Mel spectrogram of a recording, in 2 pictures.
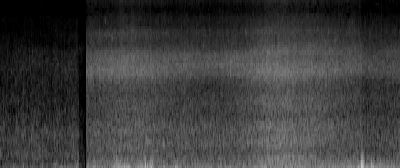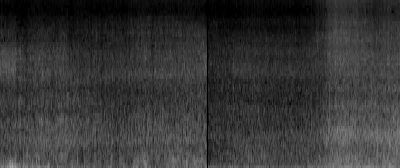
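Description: Small waves washing onto a pebble beach, a steady hiss that is loudest in the first half, with wind rumbling on the microphone. The sound drops out for a moment twice, near two seconds in and near twelve seconds.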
